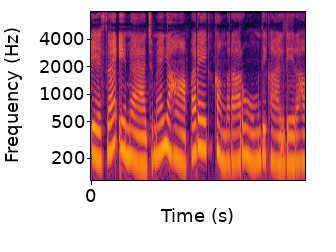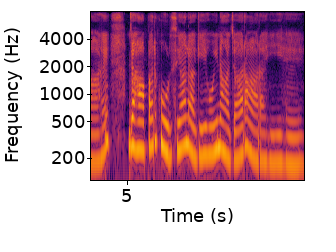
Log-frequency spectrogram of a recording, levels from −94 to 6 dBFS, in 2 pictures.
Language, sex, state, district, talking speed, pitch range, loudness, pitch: Hindi, female, Rajasthan, Jaipur, 140 wpm, 185-250 Hz, -20 LUFS, 210 Hz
